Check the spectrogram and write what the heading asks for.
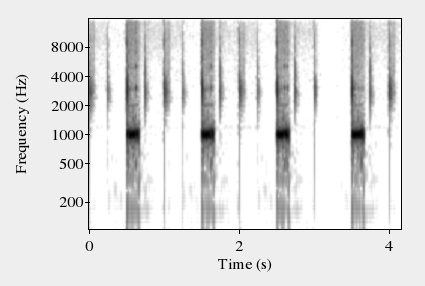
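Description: Quiz countdown timer sound effect: four short, identical electronic beeps, one a second, with faint ticks between them.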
